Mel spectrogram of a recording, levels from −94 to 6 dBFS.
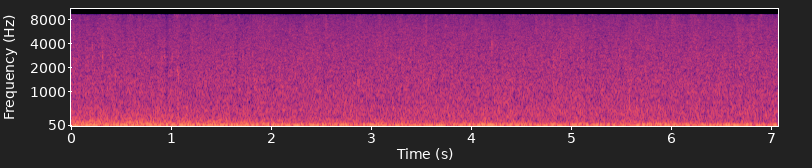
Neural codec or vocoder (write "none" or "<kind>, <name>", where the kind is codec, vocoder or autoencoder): none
